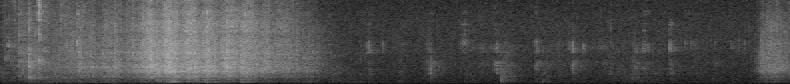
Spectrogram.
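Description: A drink being slurped for about two seconds, then a few faint light clicks.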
